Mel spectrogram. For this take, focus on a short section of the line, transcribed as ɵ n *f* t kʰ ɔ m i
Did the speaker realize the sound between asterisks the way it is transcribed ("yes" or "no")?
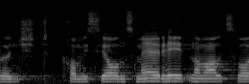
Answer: no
